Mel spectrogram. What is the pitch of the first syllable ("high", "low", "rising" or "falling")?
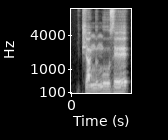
low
